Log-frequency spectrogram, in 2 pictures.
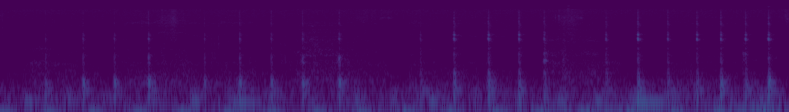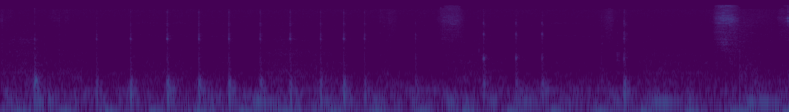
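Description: Faint, rapid ticking of a plastic stylus tip tapping on an iPad's glass screen as short fur strokes are drawn, several taps a second.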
